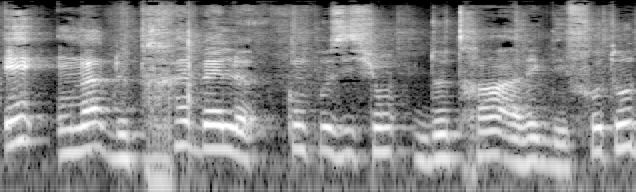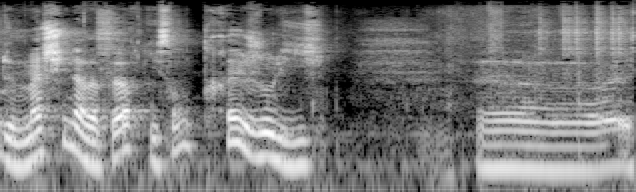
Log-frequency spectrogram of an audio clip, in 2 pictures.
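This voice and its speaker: A man's voice: a little high, darkish tone, slight background noise. A man casually presenting model kit issues, hesitant and chatty, with frequent fillers and restarts. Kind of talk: casual hobby video narration.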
